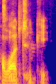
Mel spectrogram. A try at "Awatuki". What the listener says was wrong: Awatuki. It's just you don't have to overpronounce any of the syllables.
